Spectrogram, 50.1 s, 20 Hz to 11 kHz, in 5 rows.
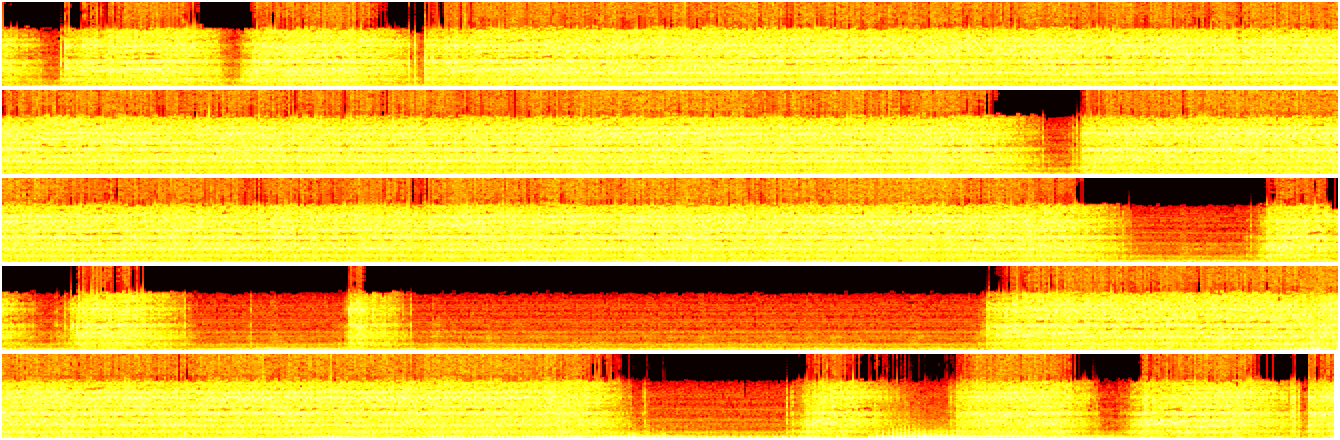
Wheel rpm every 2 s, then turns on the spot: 100, 120, 210, 230, 230, 230, 230, 220, 180, 150, 220, 230, 230, 210, 40, 40, 10, 0, 30, 210, 220, 220, 70, 50, 100.
46-48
